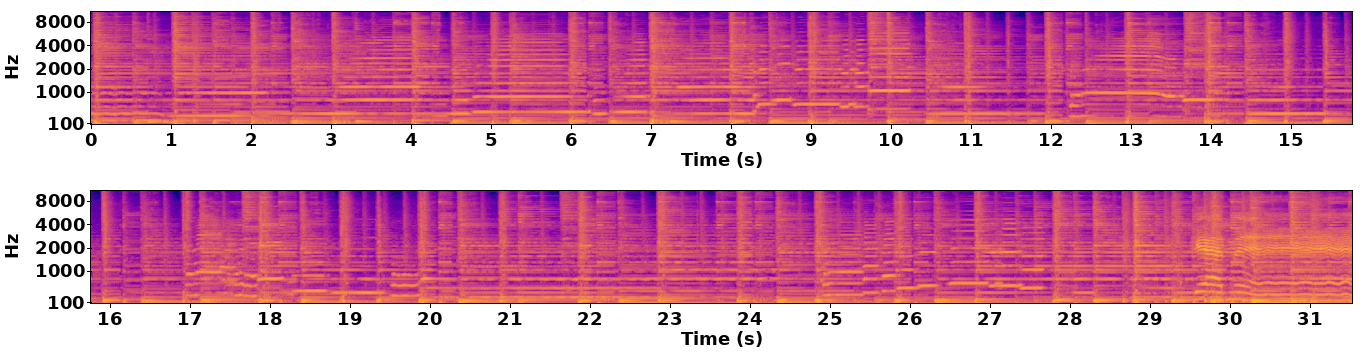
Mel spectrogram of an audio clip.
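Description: Instrumental break: a harmonica playing a melody with held and bent notes, cupped against a handheld microphone, over a strummed acoustic guitar keeping a steady rhythm.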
